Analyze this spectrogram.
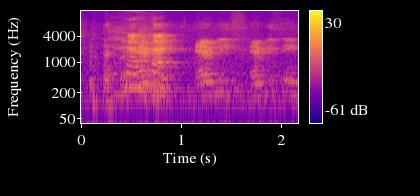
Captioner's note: laughing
